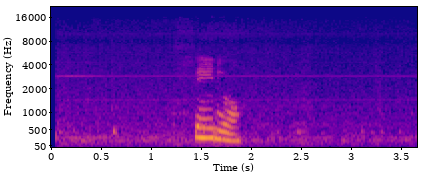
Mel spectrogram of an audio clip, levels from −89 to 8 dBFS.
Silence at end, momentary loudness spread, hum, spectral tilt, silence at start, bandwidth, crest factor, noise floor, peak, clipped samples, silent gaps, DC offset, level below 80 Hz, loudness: 1.75 s; 28 LU; none; -8 dB/octave; 0.6 s; 10.5 kHz; 18 dB; -53 dBFS; -8 dBFS; under 0.1%; none; under 0.1%; -68 dBFS; -20 LUFS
